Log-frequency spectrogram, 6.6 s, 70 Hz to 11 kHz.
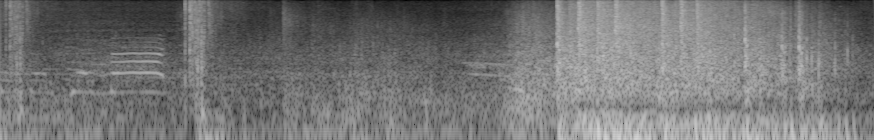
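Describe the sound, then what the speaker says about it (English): Artillery barrages thunder across a Total War Warhammer 3 battlefield, loud booming blasts stacking into a dense, continuous roar of impacts in the second half after a couple of sharp early shots, with no voices present. "They have some weird artillery stuff going on"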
